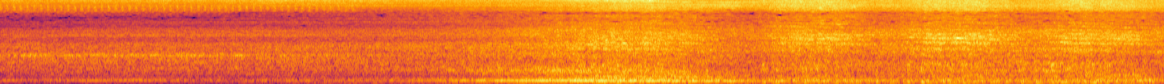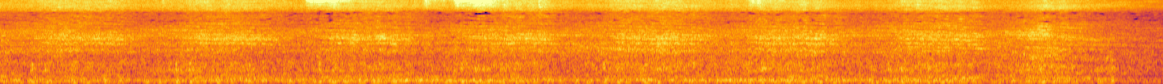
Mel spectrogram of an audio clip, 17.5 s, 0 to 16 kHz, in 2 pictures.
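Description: EuroCity passenger train hauled by an ÖBB class 1144 electric locomotive passing at speed. A steady electric hum swells as the locomotive goes by about four seconds in. Then the coaches roll past with a regular wheel clatter about once a second, fading near the end.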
